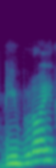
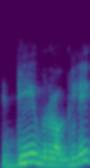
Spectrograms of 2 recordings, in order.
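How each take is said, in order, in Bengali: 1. নামটা 'oy' ধ্বনি দিয়ে শেষ হয়। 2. নামটা 'glee' ধ্বনি দিয়ে শেষ হয়। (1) "ପ୍ରୋନାଉନ୍ସିଏସନଟା ଆକ୍ଚୁଆଲି ଡିବ୍ରୋଇ" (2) "ଡି ବ୍ରୋଗ୍ଲି ଆମେ ଲେଖେ"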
